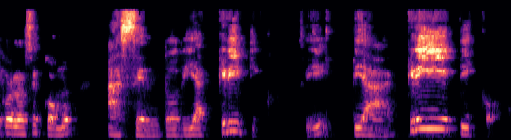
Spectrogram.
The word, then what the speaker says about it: diacrítico: como acento diacrítico Sí diacrítico con tilde en la primera I bu Perdón en la segunda y di crtico o sea cri es la sílaba tónica Sí por ejemplo vean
